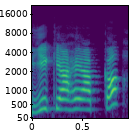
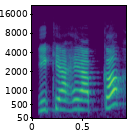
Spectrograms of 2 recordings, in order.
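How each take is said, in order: No difference in how they are said.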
